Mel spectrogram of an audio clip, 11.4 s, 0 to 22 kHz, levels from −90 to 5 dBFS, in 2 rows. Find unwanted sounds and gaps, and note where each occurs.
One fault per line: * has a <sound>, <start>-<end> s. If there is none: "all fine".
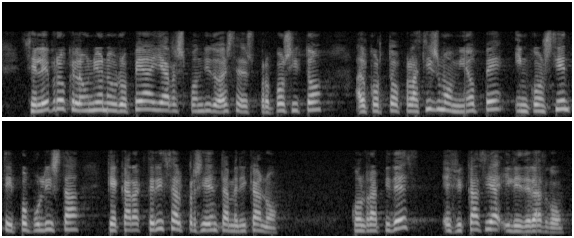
all fine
